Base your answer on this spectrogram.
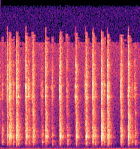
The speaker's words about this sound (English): Now I am typing on a keyboard with Cherry MX Blues to see how much of my voice versus how much of the keyboard it picks up.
